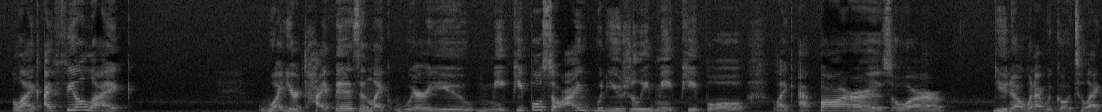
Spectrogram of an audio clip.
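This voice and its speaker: At a very slow pace, a woman speaks in a fairly low pitch with ordinary pitch variation. Room echo can be heard. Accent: American. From US East Coast (DC/Maryland/Virginia area). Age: 30s. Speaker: beauty vlogger and model. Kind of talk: casual chat during makeup tutorial.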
